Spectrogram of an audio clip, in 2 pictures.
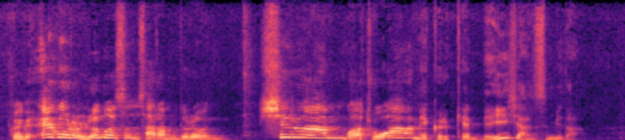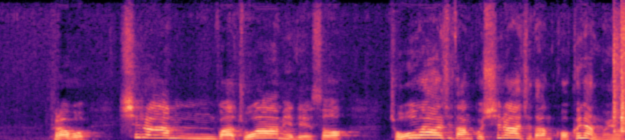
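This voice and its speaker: A woman meditation teacher gives a dharma talk and acts out the ego's sudden refusals in a lively way. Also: mid-range voice.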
